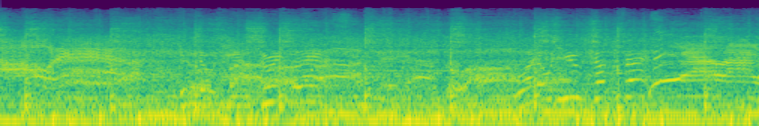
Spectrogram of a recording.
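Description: Live rock band playing loudly: a drum kit and amplified instruments over a steady low bass, with sliding, wavering high notes on top.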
